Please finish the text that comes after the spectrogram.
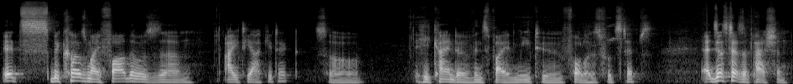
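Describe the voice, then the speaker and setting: A young man from India answering interview questions casually, with many pauses and fillers. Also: fairly low pitch. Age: young adult. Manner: hesitant, with frequent fillers and restarts. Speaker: interview guest.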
